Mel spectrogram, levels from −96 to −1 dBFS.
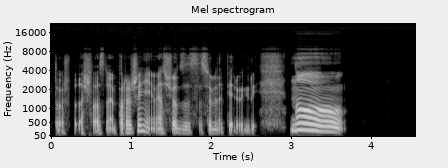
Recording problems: none

